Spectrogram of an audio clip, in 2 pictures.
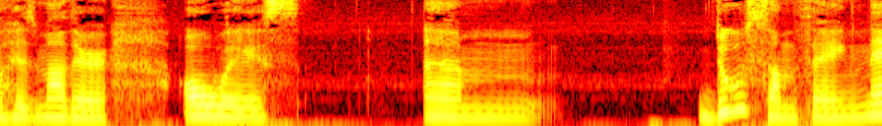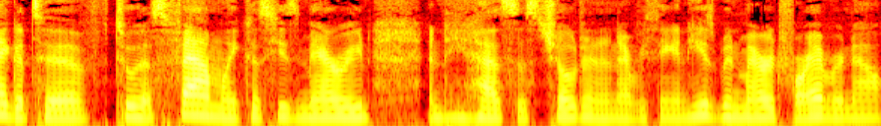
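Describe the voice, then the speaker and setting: The pace is moderate. It is a very clean recording with a silent background. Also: woman. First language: not English. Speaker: podcast host. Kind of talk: solo podcast monologue. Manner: halting. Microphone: new equipment, says voice sounds clear.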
